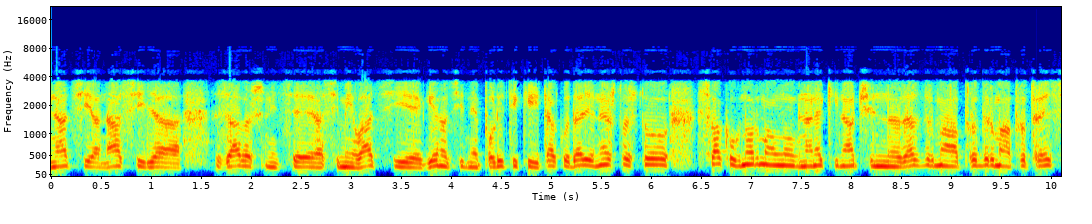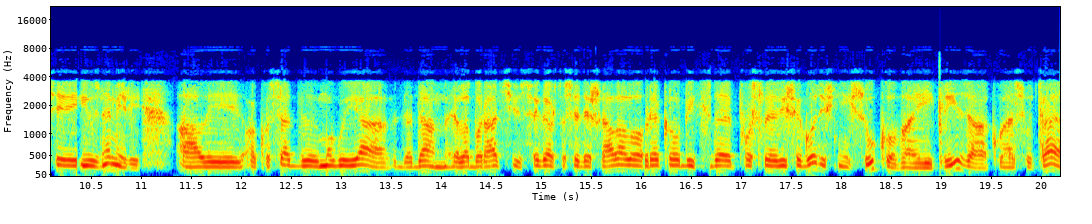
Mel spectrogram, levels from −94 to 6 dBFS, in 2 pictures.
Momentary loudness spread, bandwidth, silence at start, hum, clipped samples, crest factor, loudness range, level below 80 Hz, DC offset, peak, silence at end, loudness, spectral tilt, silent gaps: 5 LU; 5 kHz; 0 s; none; under 0.1%; 12 dB; 1 LU; -52 dBFS; under 0.1%; 0 dBFS; 0 s; -12 LUFS; -7 dB/octave; none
